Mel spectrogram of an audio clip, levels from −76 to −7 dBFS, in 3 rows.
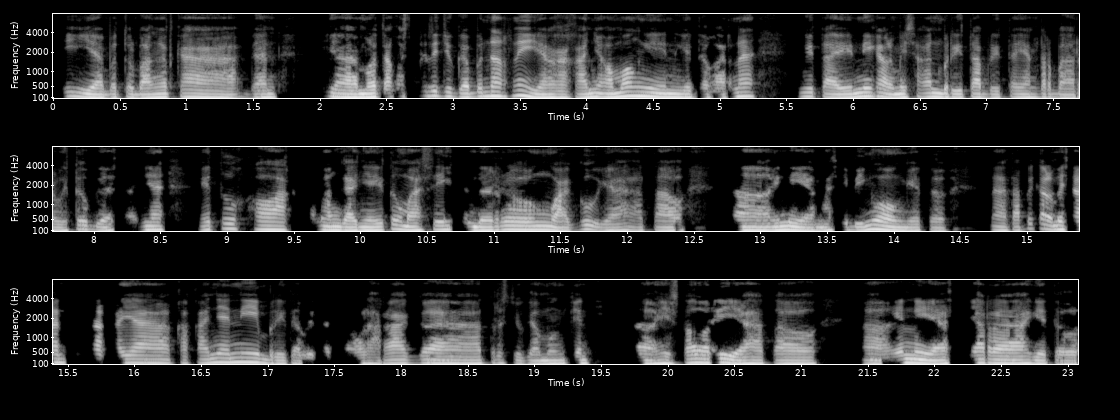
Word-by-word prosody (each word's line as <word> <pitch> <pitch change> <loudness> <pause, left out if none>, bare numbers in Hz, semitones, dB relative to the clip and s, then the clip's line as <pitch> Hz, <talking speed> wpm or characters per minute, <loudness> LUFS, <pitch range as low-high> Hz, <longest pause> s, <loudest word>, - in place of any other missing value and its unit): Iya 140 -6 +1
betul 115 0 -3
banget, 115 +3 +3
Kak. 120 -3 +2 0.2
Dan, 115 +1 +1 0.5
ya 130 - +2 0.2
menurut 125 +1 +4
aku 140 - -12
sendiri 165 +1 -4
juga 130 -3 0
benar 155 +2 +4
nih 180 -3 +4
yang 110 0 +4
Kakaknya 115 +4 +1
omongin 145 -1 +5
gitu, 115 -1 -2
karena 125 +7 -2 0.4
nih 145 0 -2
ta 120 - 0
ini, 130 +5 +4
kalau 130 -5 +2
misalkan 130 +2 0
berita-berita 115 -1 -2
yang 115 - 0
terbaru 110 -2 -2
itu 130 - -7
biasanya 110 +3 -3 0.4
itu 135 +4 -6 0.2
hoak 140 -3 +1
atau - - -25
engganya 115 -2 +3
itu 120 - -4
masih 120 +3 -1
cenderung 130 +3 +2
wagu 105 +7 -1 0.2
ya - - 0 0.2
atau, 110 0 -3 0.5
eee, 120 -1 +3
ini 130 +1 +5
ya - - +1
masih 115 +1 -5
bingung 130 0 +4
gitu. 110 0 -6 0.4
Nah 125 - -3
tapi 120 - -5
kalau 165 -4 0
misalkan, 145 0 0 0.2
ka 150 - 0
kayak 130 0 0 0.2
Kakaknya 130 +5 -2
nih 160 -1 +2
berita-berita 110 -3 -5
kayak - - -16
olahraga, 115 +4 -2 0.4
terus 125 0 -9
juga 105 0 -5
mungkin, 110 +2 -2 0.4
eee, 110 -1 -1
histori 135 +5 0
ya - - +3
atau, 110 -1 -2 0.5
eee, 110 -1 -2
ini 135 -1 +4
ya - - +3
sejarah 125 -2 +1 0.2
gitu, 110 -1 -2
120 Hz, 170 wpm, -21 LUFS, 115-135 Hz, 0.5 s, omongin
